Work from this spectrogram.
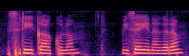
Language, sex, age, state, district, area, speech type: Telugu, female, 45-60, Andhra Pradesh, Chittoor, rural, spontaneous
